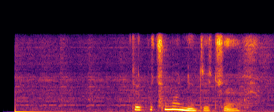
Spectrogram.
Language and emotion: Russian, sad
